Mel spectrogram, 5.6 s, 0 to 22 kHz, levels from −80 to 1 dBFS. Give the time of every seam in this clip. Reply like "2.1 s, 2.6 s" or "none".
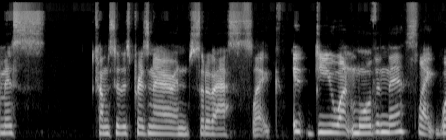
none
